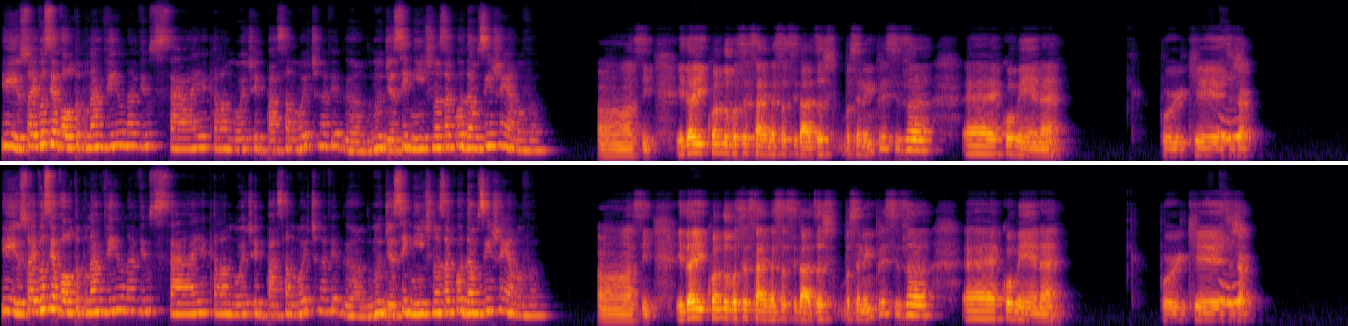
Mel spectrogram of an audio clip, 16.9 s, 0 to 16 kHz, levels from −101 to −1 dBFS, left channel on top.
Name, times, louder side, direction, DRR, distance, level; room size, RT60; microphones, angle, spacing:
voice 1, 0.0-6.8 15.2-15.5, right 1 dB, 20° right, -2 dB, 4.2 m, -31 dB
voice 2, 7.5-13.2 14.5-15.6, right 1 dB, 40° right, 3 dB, 1.4 m, -28 dB
13.5 x 7.6 x 2.4 m, 0.30 s
head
